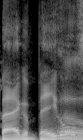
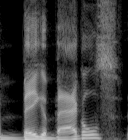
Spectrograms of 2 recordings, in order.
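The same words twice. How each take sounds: First: Bag is said in a plain accent. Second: Bag is said in a Midwestern accent. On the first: This is the usual way to say it. "instead of" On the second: This is how someone from Iowa says it. "my friend lived in like Iowa, and she used to say"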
